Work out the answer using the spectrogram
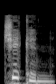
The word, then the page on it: chicken: English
